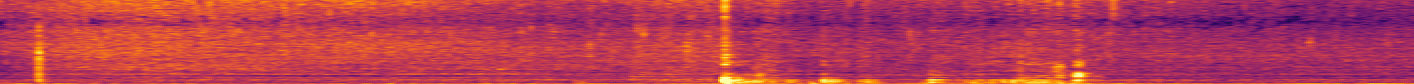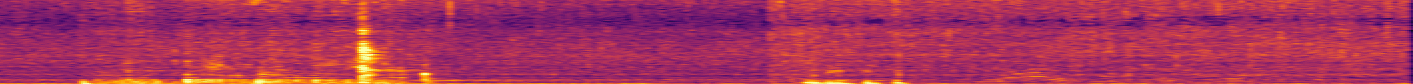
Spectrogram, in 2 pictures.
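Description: Onion, ginger, garlic and green chilli frying in a pan, a continuous soft sizzle broken by a few clusters of scraping stirs, with faint background voices at times.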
